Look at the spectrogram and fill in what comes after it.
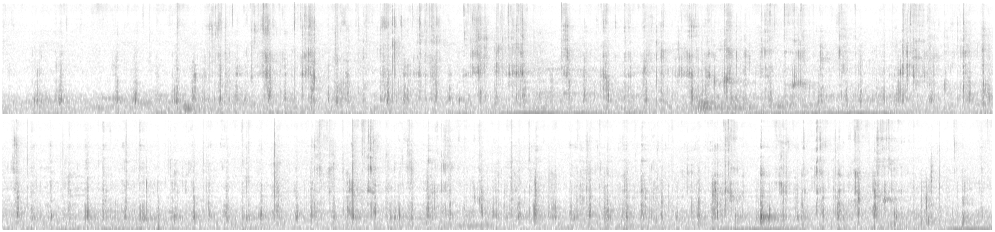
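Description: Close-miked biting and chewing of steamed snake, with irregular crunches and clicks several times a second.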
